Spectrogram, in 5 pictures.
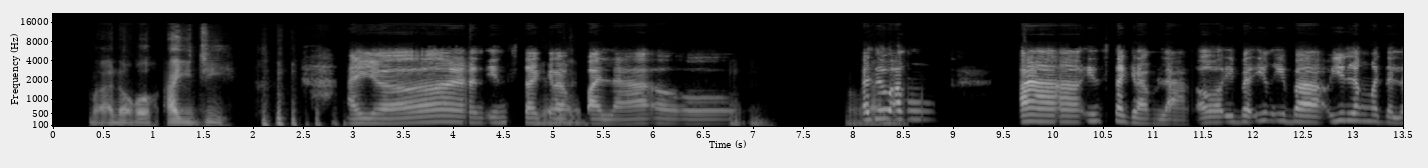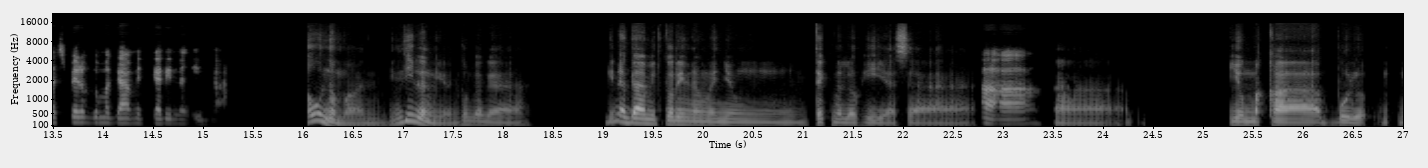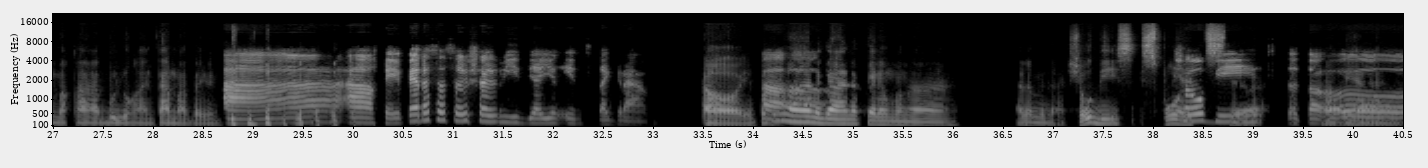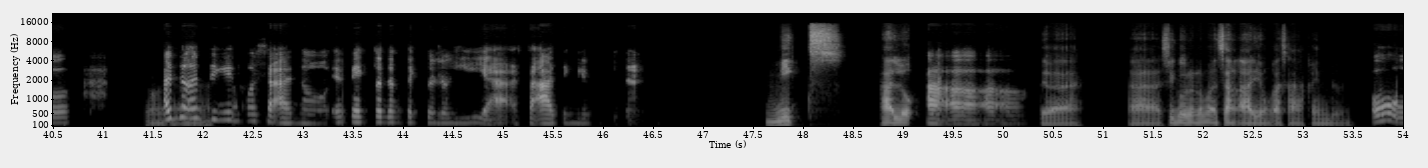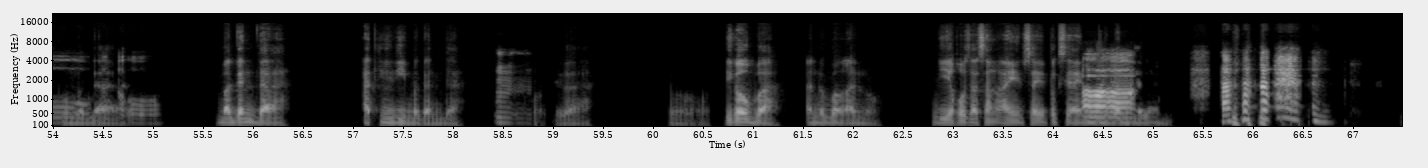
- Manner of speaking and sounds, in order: chuckle; laugh; unintelligible speech; tapping; laugh; chuckle
- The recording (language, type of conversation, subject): Filipino, unstructured, Ano ang tingin mo sa epekto ng teknolohiya sa lipunan?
